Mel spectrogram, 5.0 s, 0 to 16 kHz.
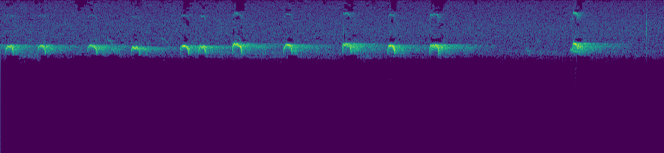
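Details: A common kingfisher in Wittlich, Germany, in 2017 gives thin, piercing high whistles, short and repeated at an uneven quick pace, sometimes doubled; nothing else stands out.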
